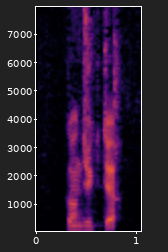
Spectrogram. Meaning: 1. the driver of a vehicle or of a group of animated creatures 2. a conductor, substance which conducts 3. a cue sheet
- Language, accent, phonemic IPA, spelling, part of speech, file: French, France, /kɔ̃.dyk.tœʁ/, conducteur, noun, LL-Q150 (fra)-conducteur.wav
